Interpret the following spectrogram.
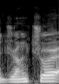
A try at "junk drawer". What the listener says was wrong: Are you saying drunk drawer? You're saying drunk drawer.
